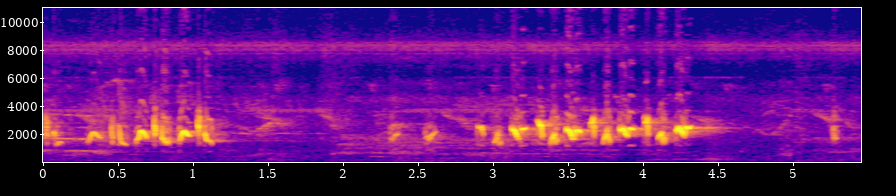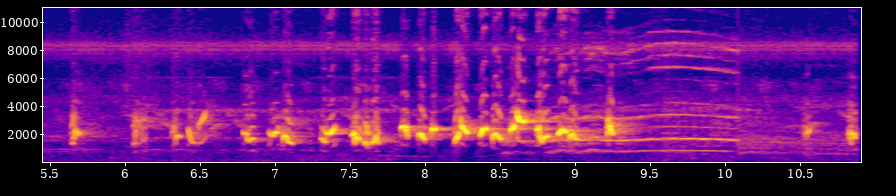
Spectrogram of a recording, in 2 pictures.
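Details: Lure recording of a female sooty-headed bulbul calling a male: repeated bursts of busy chattering and warbled notes across eleven seconds, separated by brief gaps, with a faint whistled tone near the end.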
